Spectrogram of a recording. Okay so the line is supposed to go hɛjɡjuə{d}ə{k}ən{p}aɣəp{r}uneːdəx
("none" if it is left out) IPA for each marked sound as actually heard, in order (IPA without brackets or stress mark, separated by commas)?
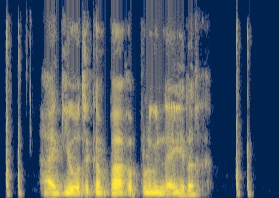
t, k, p, l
